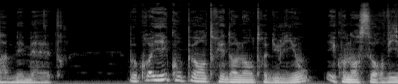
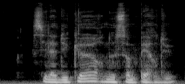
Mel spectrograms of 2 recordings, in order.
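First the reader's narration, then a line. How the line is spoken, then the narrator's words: Murmur. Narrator (French): murmura Magnus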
